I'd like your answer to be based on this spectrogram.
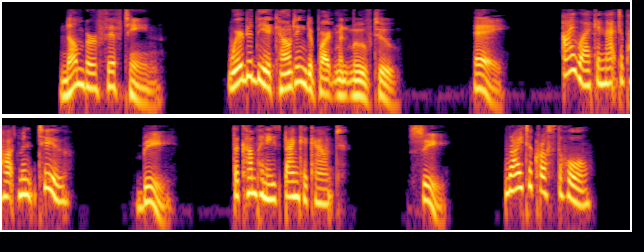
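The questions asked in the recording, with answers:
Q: Where did the accounting department move to?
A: C: Right across the hall.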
